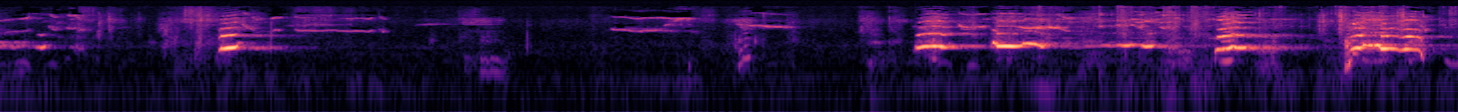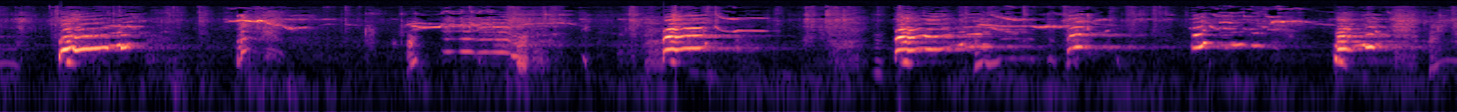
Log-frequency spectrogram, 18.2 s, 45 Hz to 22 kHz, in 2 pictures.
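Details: Yakutian Laika recorded in November 2020, giving a run of high, harmonic whining yelps that come in quick bursts after a quiet start, some sliding upward, with short gaps between clusters.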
